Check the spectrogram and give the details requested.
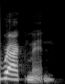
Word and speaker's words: Rachtman: Riki Rachtman. The T is silent, okay?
